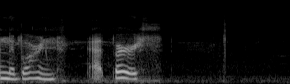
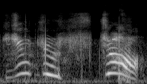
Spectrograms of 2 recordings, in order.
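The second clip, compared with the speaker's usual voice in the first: slow, louder warning to two cats; slow firm scolding; 5 semitones higher, 5 dB louder, much slower than usual. Real, not acted. Scolding two fighting cats, slow and firm. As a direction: drag out stop like a firm telling-off.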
